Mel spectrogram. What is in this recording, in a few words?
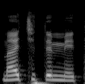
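"machattu" locative, Archi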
